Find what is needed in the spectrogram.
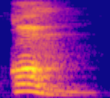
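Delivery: "Com" alone, firmly and falling; single emphatic "Com"; stressed syllable isolated. Shown as a demonstration. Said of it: "identificamos la sílaba tónica".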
